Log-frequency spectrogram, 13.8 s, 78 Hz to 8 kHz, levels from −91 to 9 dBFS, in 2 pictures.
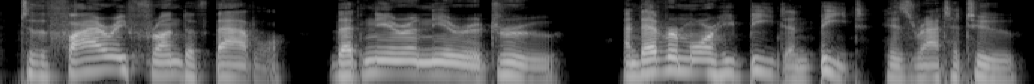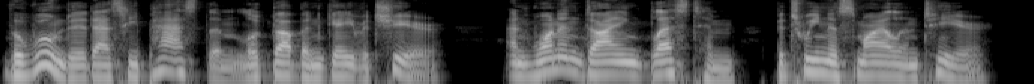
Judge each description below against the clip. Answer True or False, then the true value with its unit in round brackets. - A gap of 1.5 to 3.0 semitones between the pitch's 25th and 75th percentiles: False (4.1 semitones)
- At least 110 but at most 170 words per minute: False (185 wpm)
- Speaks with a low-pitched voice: True (125 Hz)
